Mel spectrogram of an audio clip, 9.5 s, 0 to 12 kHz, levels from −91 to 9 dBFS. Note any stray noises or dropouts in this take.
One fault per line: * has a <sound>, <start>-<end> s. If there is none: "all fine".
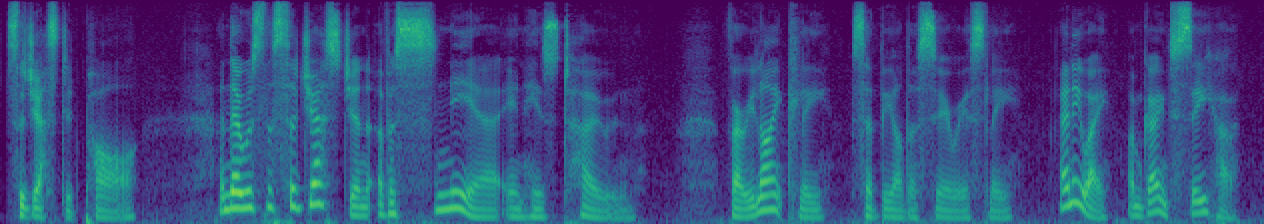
all fine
